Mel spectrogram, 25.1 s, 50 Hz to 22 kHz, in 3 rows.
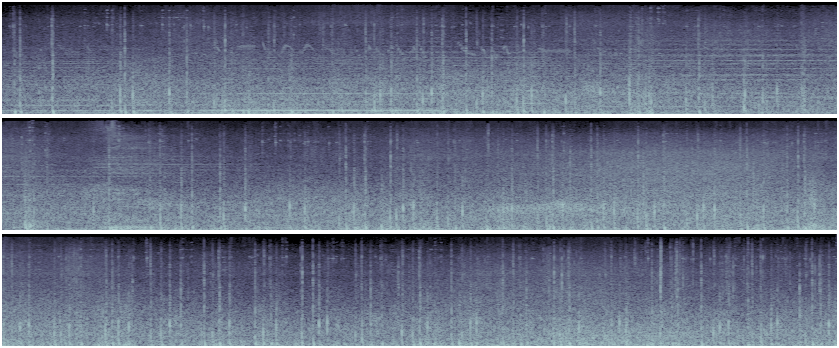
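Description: Horse hooves gallop in The Witcher 3, a rapid continuous drumming of clip-clop beats over ambient game sound and soft rushing noise for the whole stretch.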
